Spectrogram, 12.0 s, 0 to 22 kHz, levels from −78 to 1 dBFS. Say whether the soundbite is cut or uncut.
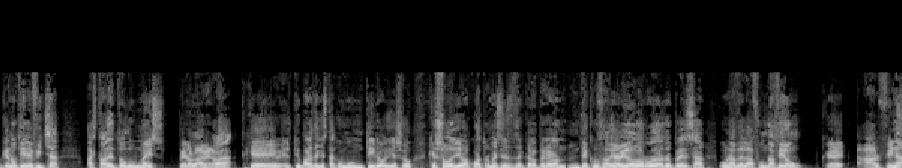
cut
